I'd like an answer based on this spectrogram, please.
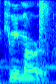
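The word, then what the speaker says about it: Kimimaro: name kimimaru oh yeah that's how you say kimimaru as he would actually appear right then and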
